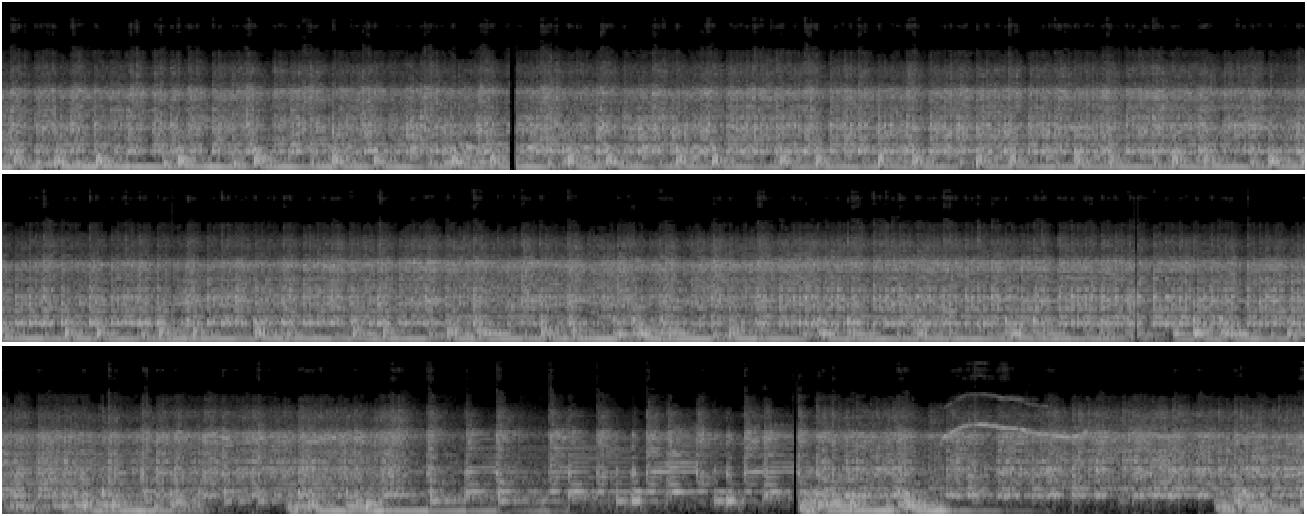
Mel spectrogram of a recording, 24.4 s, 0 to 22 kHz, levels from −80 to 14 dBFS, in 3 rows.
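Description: Silent holes with hard edges at 3.17–3.21 s, 9.20 s, 15.22 s and 21.23–21.26 s recur every 6 s, a gap between stream segments filled with silence; unlike dropouts, nothing is lost and the sound resumes intact.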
